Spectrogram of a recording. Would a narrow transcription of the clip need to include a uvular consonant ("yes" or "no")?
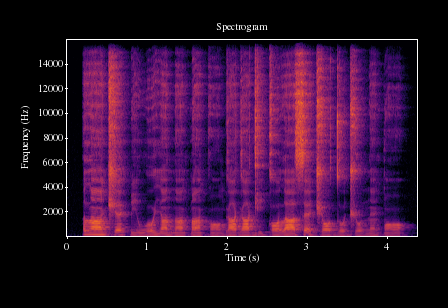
no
